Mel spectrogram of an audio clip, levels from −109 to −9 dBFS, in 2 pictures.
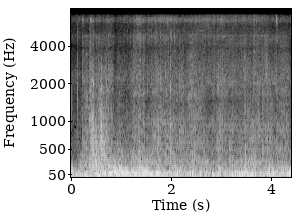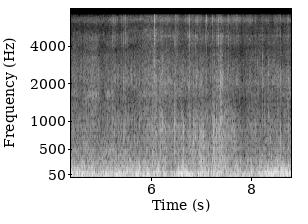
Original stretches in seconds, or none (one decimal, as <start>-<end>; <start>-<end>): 0.0-2.7; 4.1-6.2; 7.0-7.6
